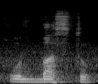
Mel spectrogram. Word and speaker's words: উদ্বাস্তু: চার নম্বর রুলসটা আমরা দেখছি, চার নম্বর রুলসটা দেখো, উপসর্গের সাথে বফলা যুক্ত হলে বয়ের উচ্চারণ হবে, বয়ের উচ্চারণ হবে, যেমন আমরা বলে থাকি উদ্বাস্তু।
